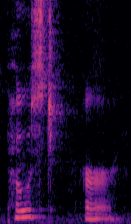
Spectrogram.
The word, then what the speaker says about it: poster: syllable usual rule and this one has an er that's the suffix i can cut that right off i know er says er like in her there's my vowel right there in that word i'm going to see this as a two-syllable word and read it as post er poster in this word i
